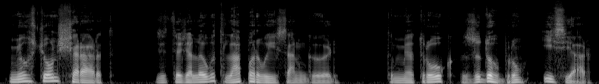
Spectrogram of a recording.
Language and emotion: Kashmiri, angry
